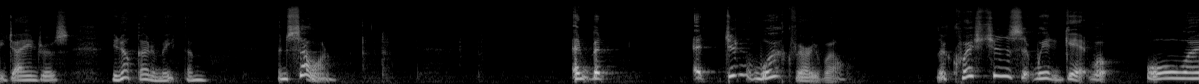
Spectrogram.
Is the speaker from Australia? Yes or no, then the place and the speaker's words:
yes; Australia; I'm an Australian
